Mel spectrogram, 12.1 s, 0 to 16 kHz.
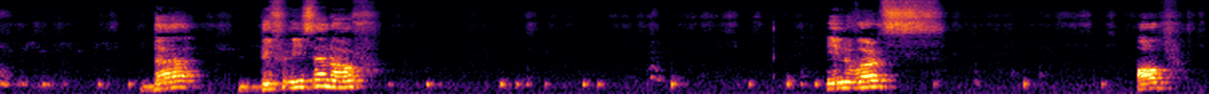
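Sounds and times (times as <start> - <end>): marker writing on whiteboard: 0.0 - 12.0.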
